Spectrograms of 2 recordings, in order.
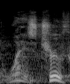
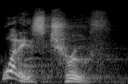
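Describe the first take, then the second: First: It sounds like a sincere, curious question. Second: It sounds like a scornful, dismissive question.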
